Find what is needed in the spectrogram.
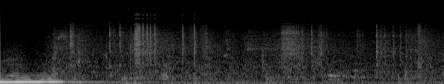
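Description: Indoor room ambience: a loud, low, steady hum lasting under a second at the start, then quiet room noise with a few faint knocks.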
